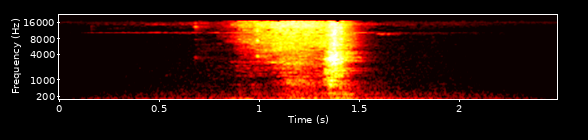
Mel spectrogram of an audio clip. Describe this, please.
the sound of taking a paper which was on a table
